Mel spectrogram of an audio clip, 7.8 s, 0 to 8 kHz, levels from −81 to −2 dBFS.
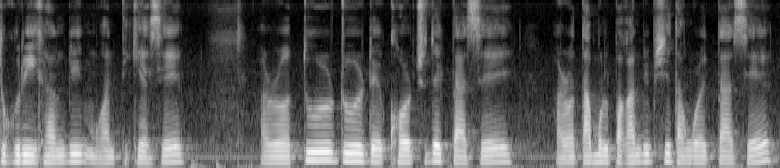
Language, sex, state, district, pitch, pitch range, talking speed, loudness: Nagamese, male, Nagaland, Dimapur, 120 Hz, 110-130 Hz, 175 wpm, -15 LUFS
